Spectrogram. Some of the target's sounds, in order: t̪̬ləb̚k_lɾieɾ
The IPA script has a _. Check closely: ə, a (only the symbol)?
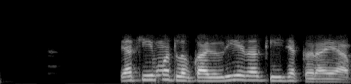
a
